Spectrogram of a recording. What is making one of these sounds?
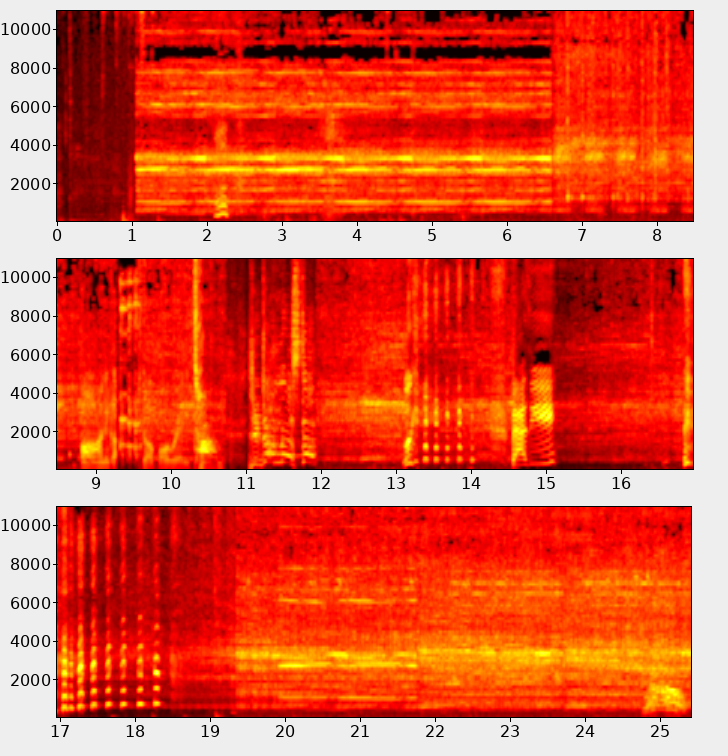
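A toy train whirs steadily along its track.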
